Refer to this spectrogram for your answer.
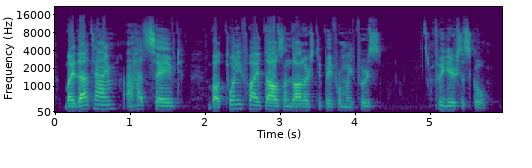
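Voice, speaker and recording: Talking with a Spanish accent, a man keeps a fairly slow pace. His intonation is fairly even. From Mexico. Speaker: entrepreneur and investment manager giving a testimony. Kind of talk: speech at a conference breakfast. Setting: stage with audience. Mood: earnest, personal. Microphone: podium.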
